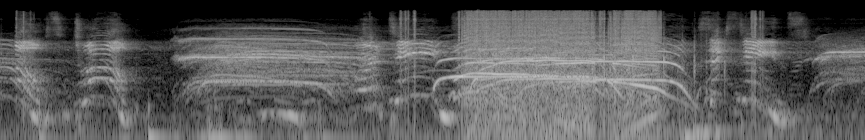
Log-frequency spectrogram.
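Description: An audience of children yelling and cheering loudly at a keynote event, with shrill whoops and screams rising into a dense, sustained roar mid-clip before breaking back into scattered shouts.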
